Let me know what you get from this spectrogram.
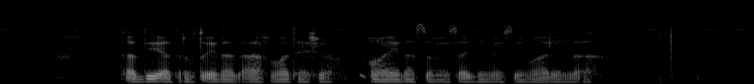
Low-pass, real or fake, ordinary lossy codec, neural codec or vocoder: none; real; none; none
